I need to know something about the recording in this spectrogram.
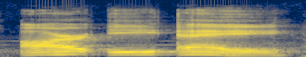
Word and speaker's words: really: Again, spelled with an E-A. R-E-A-L-L-Y, but pronounced really.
